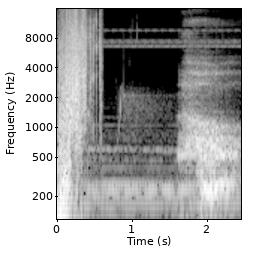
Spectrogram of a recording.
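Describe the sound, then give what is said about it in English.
A harsh, loud crunching crack of a body crashing face first into the ground bursts out at the start, then drops to a low hum before a rough, grinding noise swells up and holds to the end. No one speaks. “And then simultaneously with you, Twigs crashes face first into the ground. And you hear a very nasty crunch.”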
